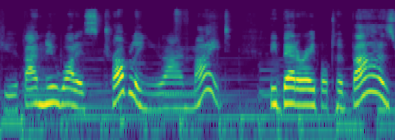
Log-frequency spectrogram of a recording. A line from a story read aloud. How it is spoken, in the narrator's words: replied the old man kindly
